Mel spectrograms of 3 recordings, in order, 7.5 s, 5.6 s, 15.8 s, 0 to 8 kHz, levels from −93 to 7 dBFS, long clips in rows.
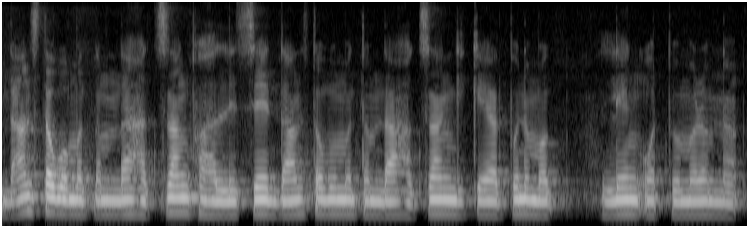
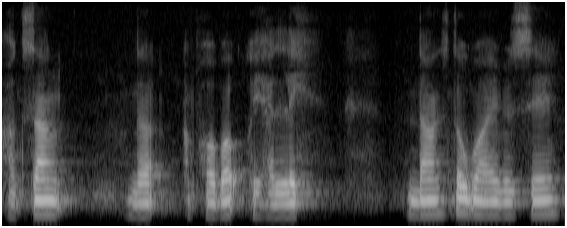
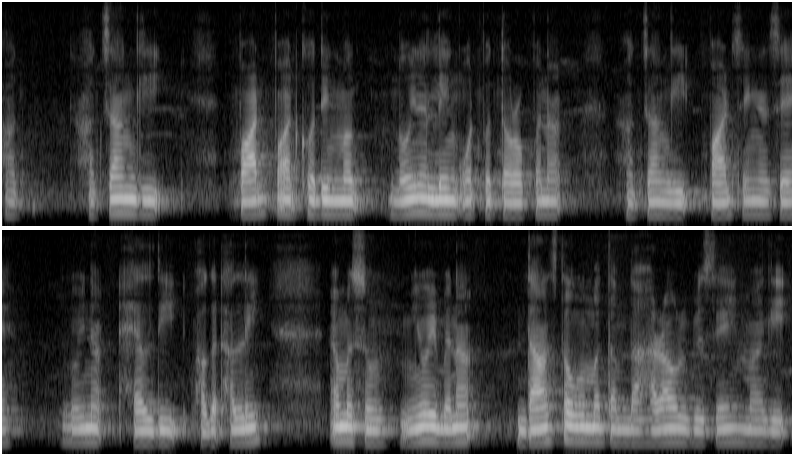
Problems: background sounds at intervals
